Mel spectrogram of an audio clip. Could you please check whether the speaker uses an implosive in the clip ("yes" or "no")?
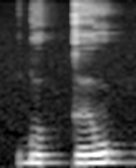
yes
